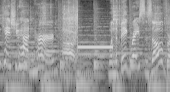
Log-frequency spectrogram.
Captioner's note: beep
